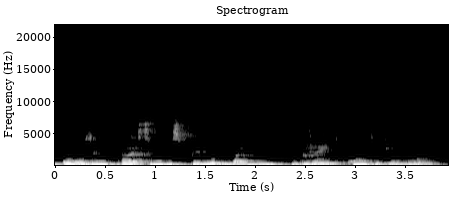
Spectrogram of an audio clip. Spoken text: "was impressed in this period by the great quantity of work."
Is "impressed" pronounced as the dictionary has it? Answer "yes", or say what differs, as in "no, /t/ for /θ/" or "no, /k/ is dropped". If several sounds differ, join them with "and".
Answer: no, /t/ is dropped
